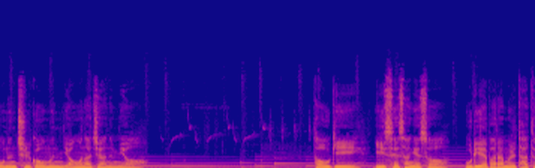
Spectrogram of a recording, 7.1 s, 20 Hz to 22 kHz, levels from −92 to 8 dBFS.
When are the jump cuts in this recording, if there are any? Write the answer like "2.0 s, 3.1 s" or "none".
none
